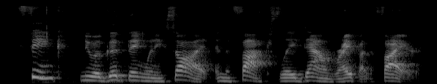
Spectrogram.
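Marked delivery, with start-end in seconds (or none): none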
